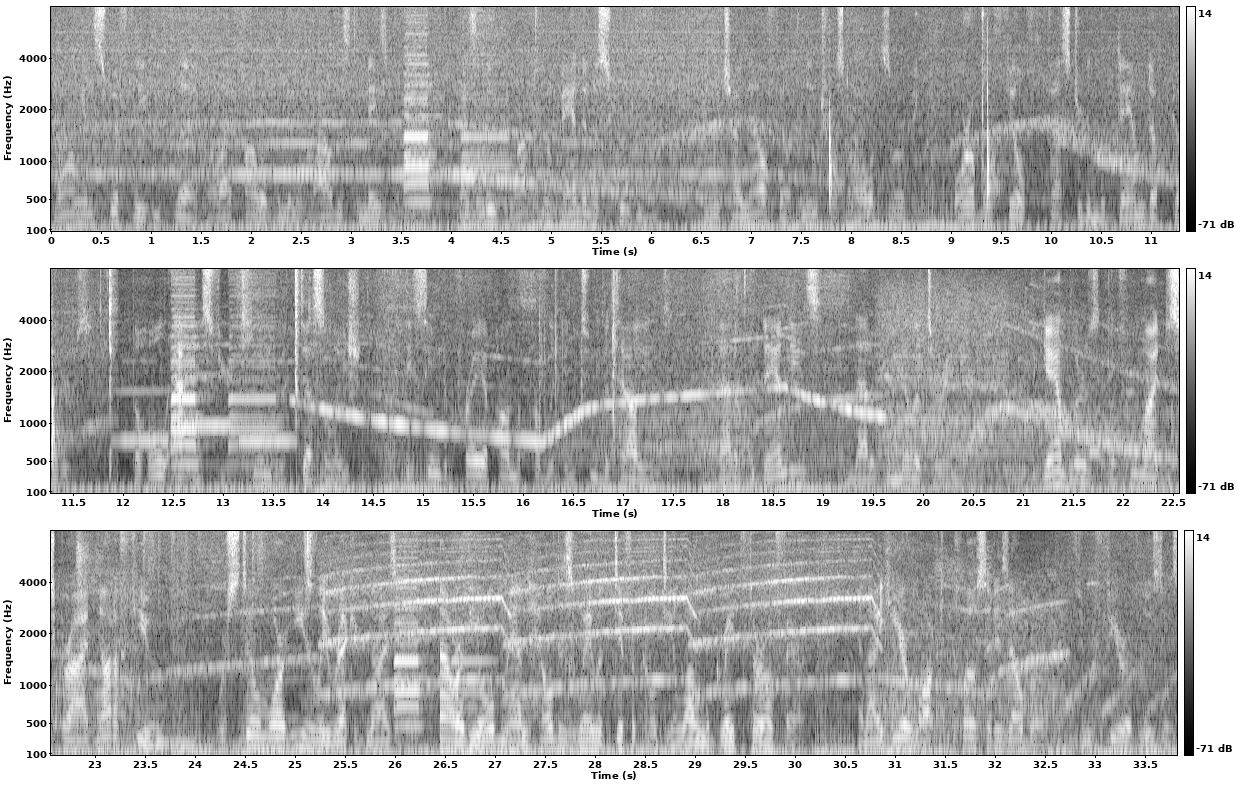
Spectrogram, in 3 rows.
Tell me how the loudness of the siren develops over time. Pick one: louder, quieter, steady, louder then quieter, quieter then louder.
steady.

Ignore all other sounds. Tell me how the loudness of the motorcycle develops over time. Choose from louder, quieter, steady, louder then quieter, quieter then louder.
steady.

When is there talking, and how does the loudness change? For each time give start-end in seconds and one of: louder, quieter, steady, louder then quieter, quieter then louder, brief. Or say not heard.
0.0-33.7 louder.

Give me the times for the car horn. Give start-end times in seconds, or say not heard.
3.5-4.8, 12.4-13.7, 25.9-27.1.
